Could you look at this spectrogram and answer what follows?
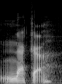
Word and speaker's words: NECA: The company spelled N-E-C-A. Everyone pronounces it NECA. And I don't know. Maybe that's the way it's pronounced. I don't know. I always think of it as Nika, because just NECA, it sounds weird.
